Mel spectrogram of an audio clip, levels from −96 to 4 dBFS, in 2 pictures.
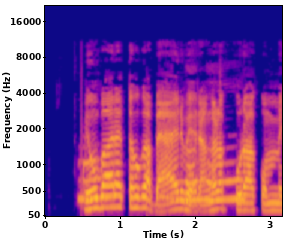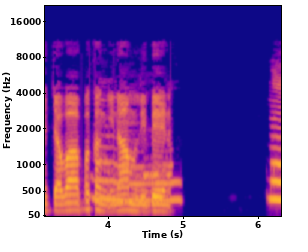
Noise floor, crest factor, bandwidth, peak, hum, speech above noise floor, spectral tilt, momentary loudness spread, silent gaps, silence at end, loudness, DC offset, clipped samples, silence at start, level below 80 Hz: under -90 dBFS; 14 dB; 11.5 kHz; 0 dBFS; none; over 76 dB; -6.5 dB/octave; 7 LU; none; 0 s; -14 LUFS; under 0.1%; under 0.1%; 0.45 s; -62 dBFS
